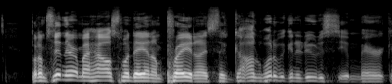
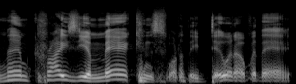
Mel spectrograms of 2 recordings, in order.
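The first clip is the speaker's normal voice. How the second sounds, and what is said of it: Poor put-on Australian accent. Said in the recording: “I know my Australian accent is bad”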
